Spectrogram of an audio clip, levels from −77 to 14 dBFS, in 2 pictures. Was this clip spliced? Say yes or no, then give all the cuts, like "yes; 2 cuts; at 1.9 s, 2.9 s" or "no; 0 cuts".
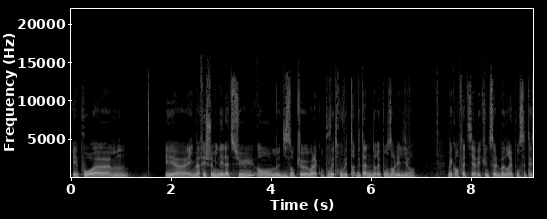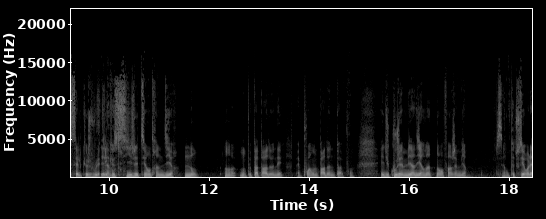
no; 0 cuts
